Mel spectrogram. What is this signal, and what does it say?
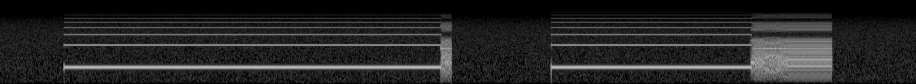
ZX Spectrum tape loading, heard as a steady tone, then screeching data.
